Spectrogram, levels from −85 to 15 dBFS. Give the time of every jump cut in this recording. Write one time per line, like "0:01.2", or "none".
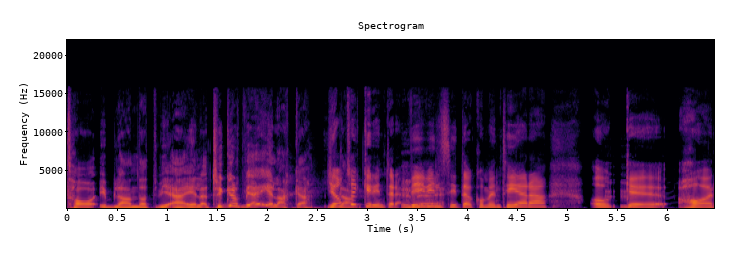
0:03.3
